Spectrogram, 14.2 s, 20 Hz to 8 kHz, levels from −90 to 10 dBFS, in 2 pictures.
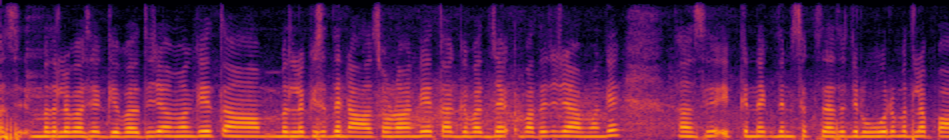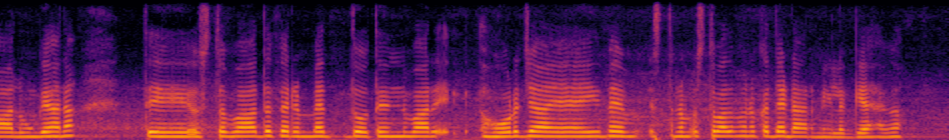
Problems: constant background noise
